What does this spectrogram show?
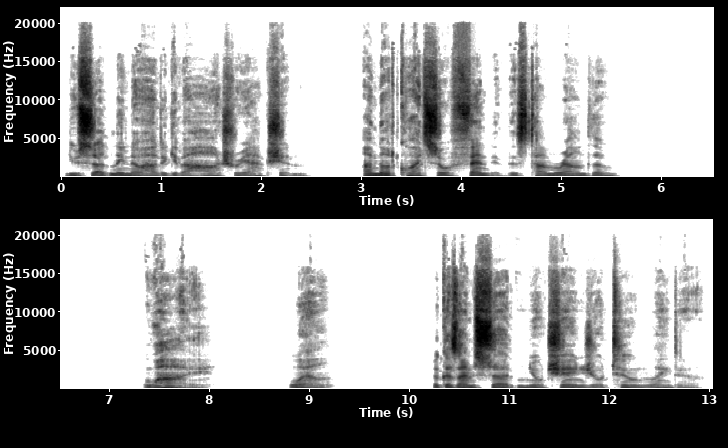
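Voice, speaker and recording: A man's voice: lowish voice, expressive, slow, long pauses, a little mellow, dry recording, full character voice. A man playing a possessive demon king. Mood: smug. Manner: smooth, teasing, condescending. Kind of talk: audio roleplay.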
